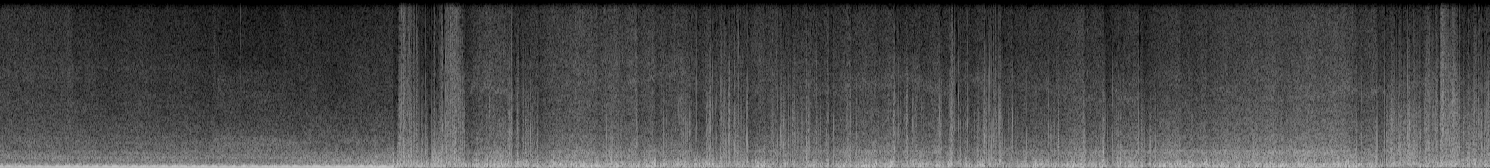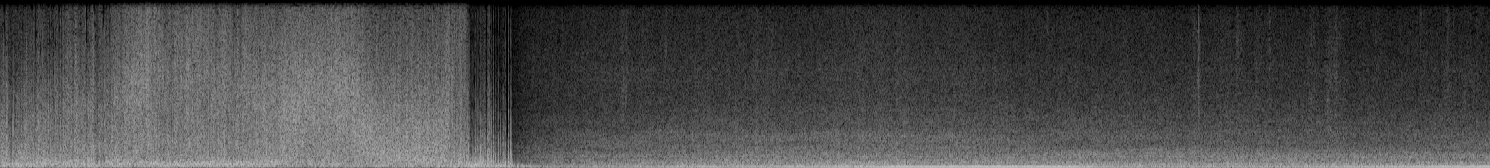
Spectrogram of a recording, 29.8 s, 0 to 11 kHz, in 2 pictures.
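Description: BMW E21 engine droning steadily at cruising speed inside the cabin. About four seconds in, loud wind rush on the microphone takes over for some sixteen seconds as the camera is held outside the moving car. It cuts off suddenly and the steady cabin drone returns.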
